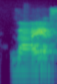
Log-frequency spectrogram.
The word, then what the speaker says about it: Xayah: it's called that because nobody could pronounce xayah at the beginning they all said zia which is totally okay um so we used to kind of be like ziya sounds like papaya like we had a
